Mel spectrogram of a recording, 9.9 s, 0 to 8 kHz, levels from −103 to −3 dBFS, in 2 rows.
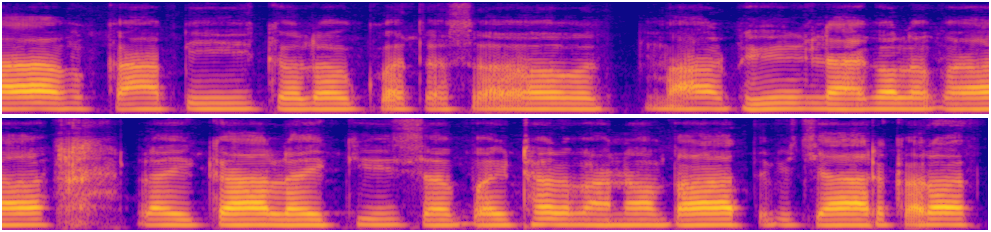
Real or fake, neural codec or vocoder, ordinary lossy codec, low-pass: fake; codec, 16 kHz, 8 kbps, FreqCodec, larger model; none; none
